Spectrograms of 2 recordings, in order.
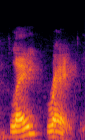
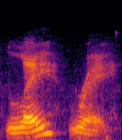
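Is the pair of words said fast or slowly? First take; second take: fast; slowly. First: The two words are rushed out quickly. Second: The two words are said slowly and carefully. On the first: The speaker calls it wrong. "you guys are seeming to rush through this. You're like" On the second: The speaker calls it right. "Slow it down"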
